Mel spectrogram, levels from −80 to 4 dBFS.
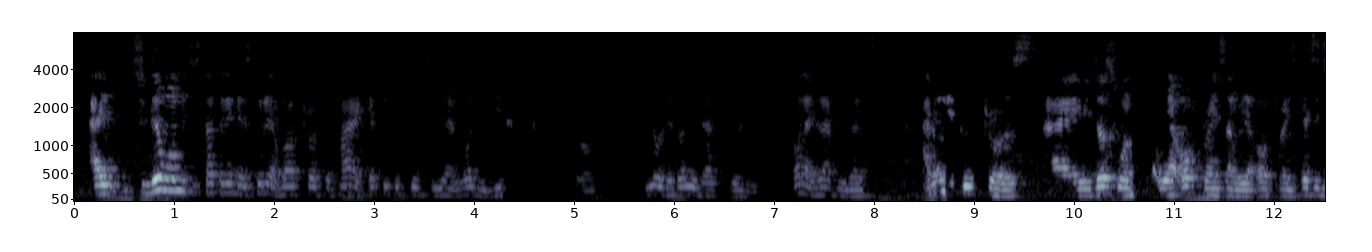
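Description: No system faults: the level shifts around 1 s and 7.5 s come from the talker moving relative to the microphone, and the steady background is room noise.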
